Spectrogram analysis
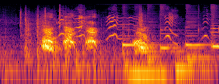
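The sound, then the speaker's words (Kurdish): A puppy barks in an animated cartoon, giving a few sharp, high-pitched yips in quick succession, followed by thin, whining squeaks. No other sound accompanies it. “دوو تووتکە سەگ و دایکەکەیانن. گوێ بگرە، ئەوە یەکێکیانە.”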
